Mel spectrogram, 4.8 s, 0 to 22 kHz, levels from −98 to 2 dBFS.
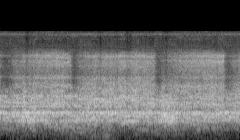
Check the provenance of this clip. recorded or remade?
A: remade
